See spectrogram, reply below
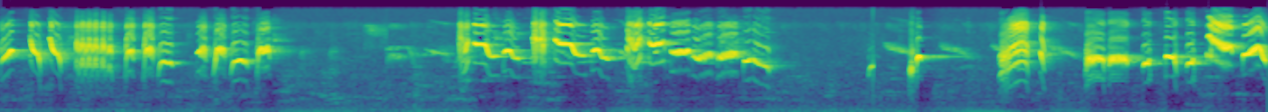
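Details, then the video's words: Wambi song used as a masteran tutor recording: bursts of bright, varied chirps and twittering phrases rising and falling quickly, broken by short pauses of silence, with no other clear sounds. "Masteran Wambi paling istimewa full materi"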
